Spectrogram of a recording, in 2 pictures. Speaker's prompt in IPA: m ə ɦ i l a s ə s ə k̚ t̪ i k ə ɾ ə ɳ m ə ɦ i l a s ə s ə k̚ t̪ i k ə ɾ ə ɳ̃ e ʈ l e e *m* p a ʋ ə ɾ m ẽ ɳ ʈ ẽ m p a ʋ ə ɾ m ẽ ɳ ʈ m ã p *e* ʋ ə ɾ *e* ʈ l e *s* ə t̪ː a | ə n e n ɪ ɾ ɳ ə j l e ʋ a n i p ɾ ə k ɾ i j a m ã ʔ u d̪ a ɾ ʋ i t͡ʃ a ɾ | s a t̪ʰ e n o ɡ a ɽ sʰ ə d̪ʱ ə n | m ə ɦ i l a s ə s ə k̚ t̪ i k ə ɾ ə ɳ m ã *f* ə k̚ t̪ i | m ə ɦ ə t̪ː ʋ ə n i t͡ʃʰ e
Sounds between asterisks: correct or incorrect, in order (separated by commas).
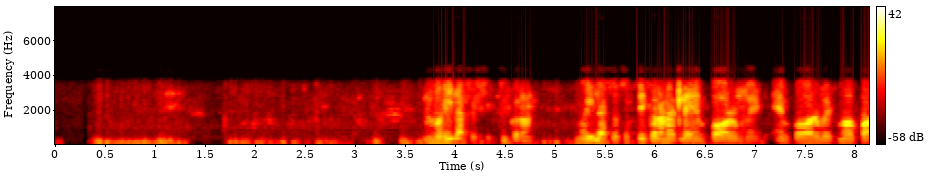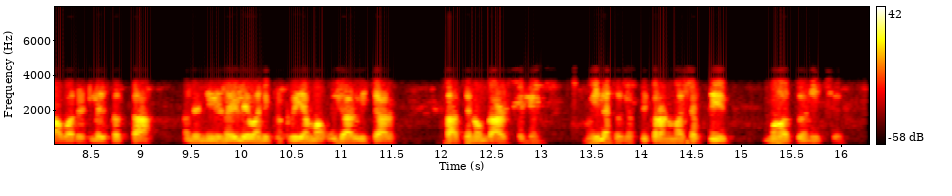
correct, incorrect, correct, correct, incorrect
